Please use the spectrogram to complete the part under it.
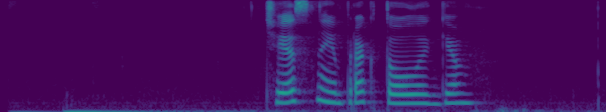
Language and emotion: Russian, neutral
